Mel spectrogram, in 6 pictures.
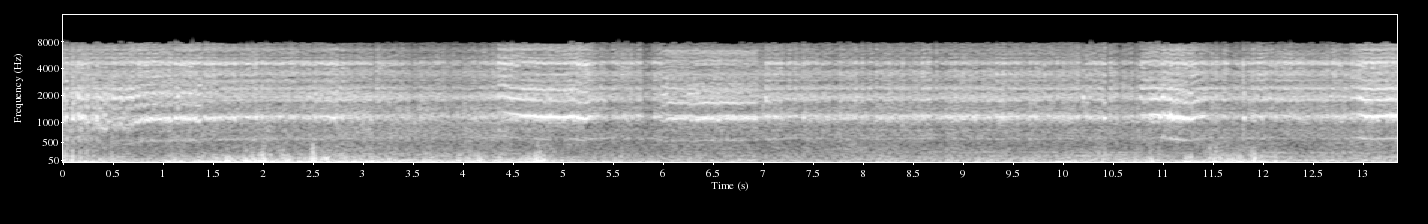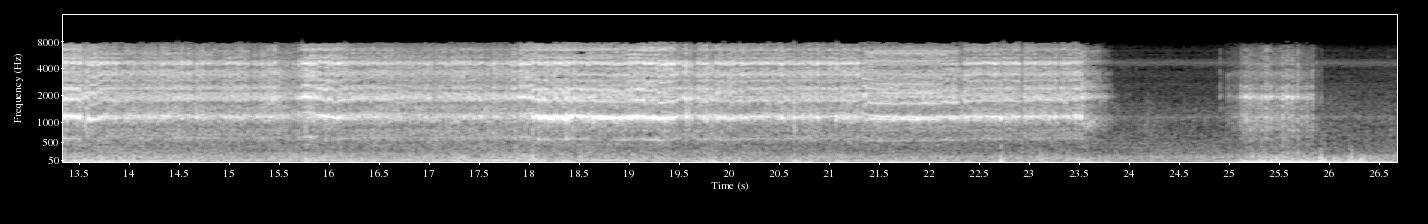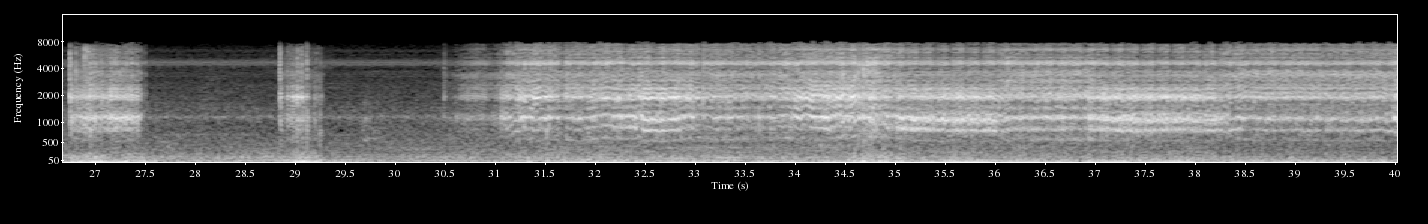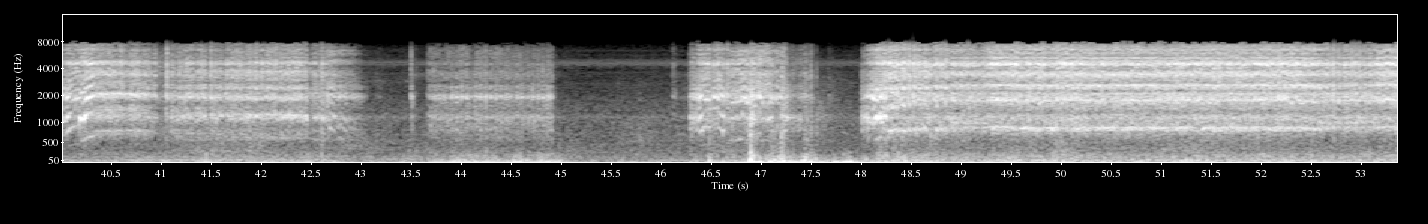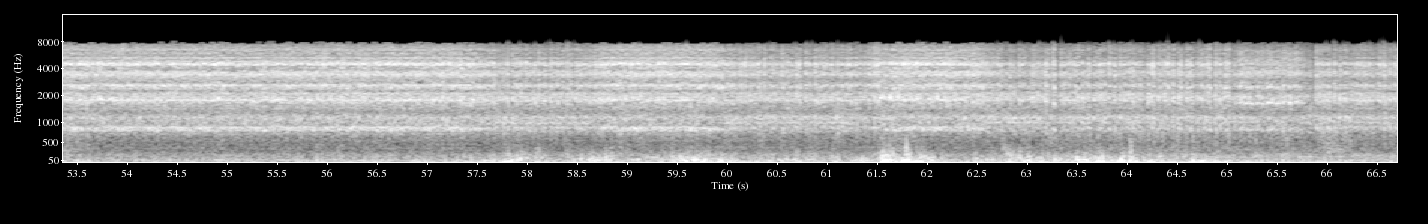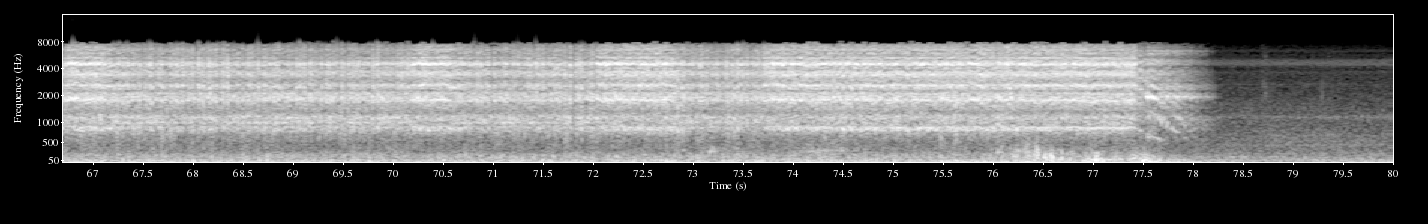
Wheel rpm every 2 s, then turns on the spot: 140, 160, 150, 150, 160, 160, 150, 160, 160, 150, 150, 130, 20, 20, 0, 30, 70, 70, 70, 70, 150, 80, 20, 70, 170, 220, 230, 220, 220, 230, 230, 230, 230, 230, 230, 230, 230, 220, 200, 20.
26-28 44-46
